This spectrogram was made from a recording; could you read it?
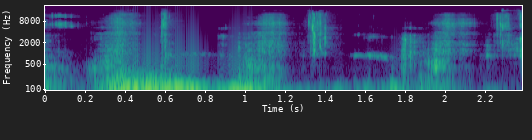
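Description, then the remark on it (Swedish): Loud, wet open-mouth chewing, with repeated smacking and crunchy bites in an irregular rhythm, no talking. “Så ska vi se om det smaskar eller inte.”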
